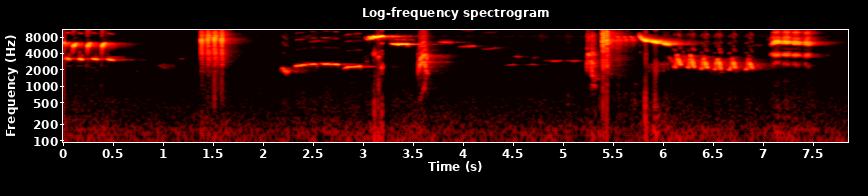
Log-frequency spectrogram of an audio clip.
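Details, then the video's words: A captive Brown-chested Jungle Flycatcher, a bird eager for a competitor, sings a varied, high-pitched medley of sharp chirps, clear whistles and quick buzzy trills, delivered in bursts with short pauses. "SRDC ini ingin bertemu lawan"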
